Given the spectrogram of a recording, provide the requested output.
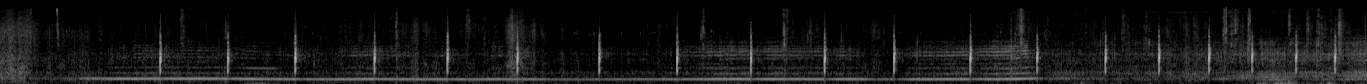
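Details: Kingsong S22 electric unicycle with a new motor: sharp regular knock about once a second over a steady motor whine, quickening as the wheel speeds up; knocking inside the hub motor.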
